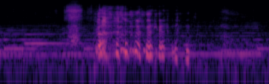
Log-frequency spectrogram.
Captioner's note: laughing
